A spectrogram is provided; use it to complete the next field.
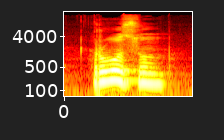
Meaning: reason, intellect
- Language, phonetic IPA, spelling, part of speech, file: Ukrainian, [ˈrɔzʊm], розум, noun, Uk-розум.ogg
